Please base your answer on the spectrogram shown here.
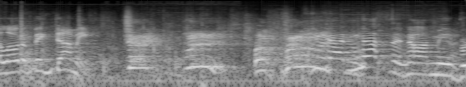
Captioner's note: Eldon grunts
